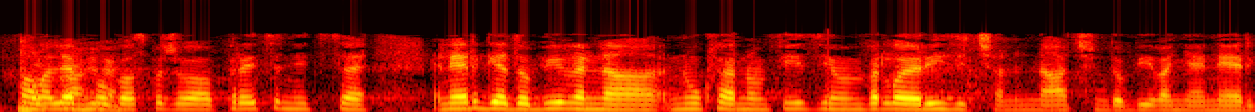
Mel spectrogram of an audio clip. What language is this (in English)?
Croatian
